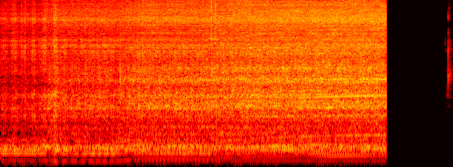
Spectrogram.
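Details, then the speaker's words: Hobart-made KitchenAid stand mixer, first test run at low speed: coarse, rattling rumble and heavy rear-end vibration from a bad bearing bracket. "this is an indication of there being a bad bearing bracket on the machine and allows for a lot of vibration in the rear end"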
